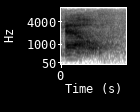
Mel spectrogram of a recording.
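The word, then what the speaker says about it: elle: is feminine it'll be L um same thing here with eel plural and L plural notice that these are pronounced the same eel eel l l um for eel it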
